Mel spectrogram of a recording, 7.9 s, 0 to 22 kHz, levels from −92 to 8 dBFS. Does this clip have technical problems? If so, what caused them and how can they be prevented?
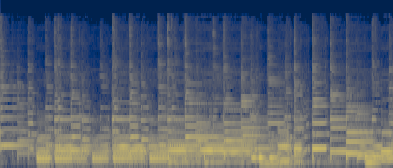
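No, there are no technical problems to report in this clip. With nothing going wrong, there is no cause to trace and nothing that needs preventing.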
